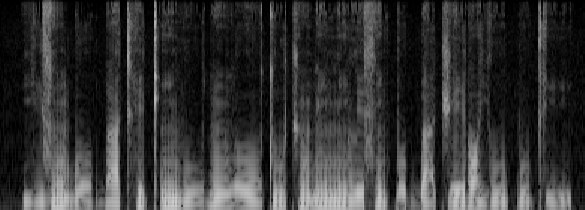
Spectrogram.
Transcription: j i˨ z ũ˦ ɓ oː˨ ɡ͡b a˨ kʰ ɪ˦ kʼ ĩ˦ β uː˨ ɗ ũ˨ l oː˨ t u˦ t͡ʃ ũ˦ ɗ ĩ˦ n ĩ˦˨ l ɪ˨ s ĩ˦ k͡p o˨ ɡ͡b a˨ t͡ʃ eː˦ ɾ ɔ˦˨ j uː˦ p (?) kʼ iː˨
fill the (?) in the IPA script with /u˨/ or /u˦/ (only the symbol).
u˦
